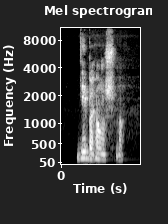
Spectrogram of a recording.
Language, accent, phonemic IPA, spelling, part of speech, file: French, Canada, /de.bʁɑ̃ʃ.mɑ̃/, débranchement, noun, LL-Q150 (fra)-débranchement.wav
- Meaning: 1. unplugging 2. turning off, switching off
